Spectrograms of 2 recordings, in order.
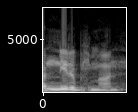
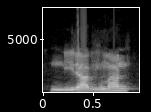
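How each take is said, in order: First: निर्भिमान as 'nir-bhi-maan', no long aa; corrected form. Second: निराभिमान with long aa, 'ni-raa-bhi-maan'; wrong form. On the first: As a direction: run r straight into bh in निर्भिमान. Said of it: "शुद्ध होगा". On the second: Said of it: "अशुद्ध है". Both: Shown as a demonstration.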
